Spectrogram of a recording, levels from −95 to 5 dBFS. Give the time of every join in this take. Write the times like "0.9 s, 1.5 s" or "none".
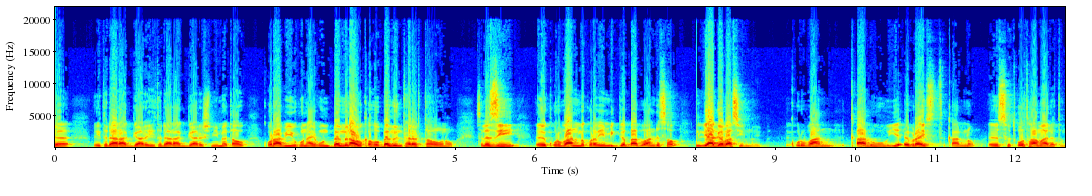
8.0 s, 9.2 s, 11.5 s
